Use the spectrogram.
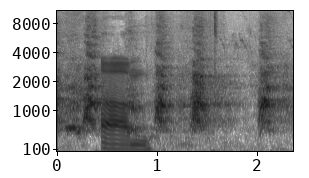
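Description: A few sharp barks from a brindle puppy ring out close by, spaced irregularly, with a short whine-like tone among them, in León, Nicaragua.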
